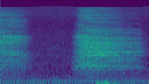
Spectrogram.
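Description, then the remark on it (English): A slow, deep breath drawn in and let out: a soft airy inhale, a short pause, then a longer, louder exhale like a sigh. No talking. “So carb heavy foods, deep breathing, which is probably something I should do right now.”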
